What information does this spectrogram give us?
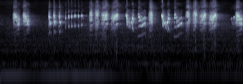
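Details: Long-tailed shrike in vigorous gacor song: rapid bursts of high, harsh chattering and clipped whistles, some notes falling in pitch, packed tightly with short gaps and a steady low hum underneath.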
